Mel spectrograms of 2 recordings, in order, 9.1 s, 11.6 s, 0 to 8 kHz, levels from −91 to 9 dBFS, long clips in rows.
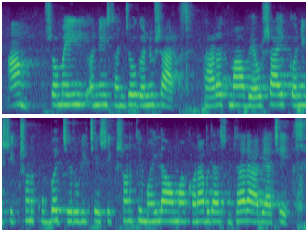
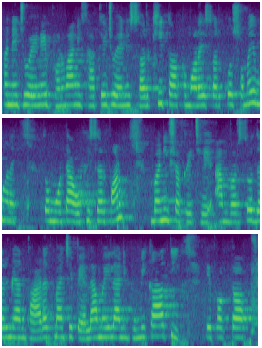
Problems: background sounds at intervals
